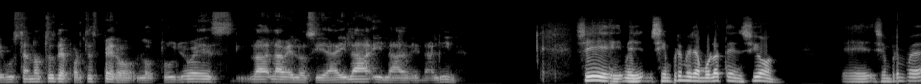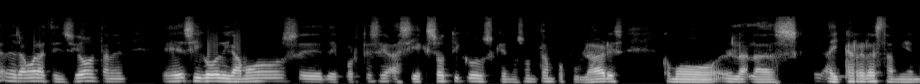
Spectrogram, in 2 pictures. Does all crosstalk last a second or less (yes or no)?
yes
